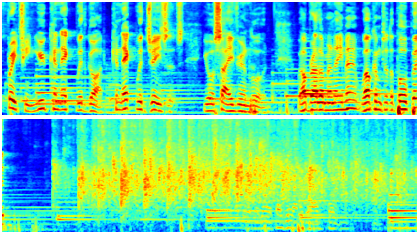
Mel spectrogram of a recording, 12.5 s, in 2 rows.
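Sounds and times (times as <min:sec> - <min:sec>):
speech: 0:00.1 - 0:06.4
crowd applause: 0:07.0 - 0:12.4
sustained organ-like chord: 0:07.0 - 0:12.4.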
